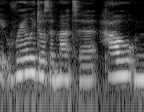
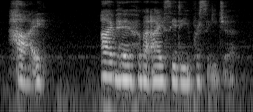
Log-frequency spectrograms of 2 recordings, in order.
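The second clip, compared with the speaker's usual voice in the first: ordinary talk, nothing marked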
